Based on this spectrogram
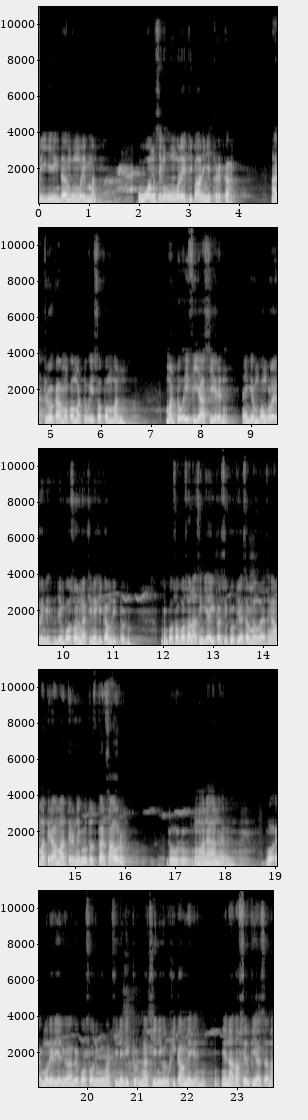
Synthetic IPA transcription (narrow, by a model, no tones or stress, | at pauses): liɦiɪŋdalamumʊɾima̰n | uwɔŋsɪŋumʊɾed̪̥i̤paniŋib̥ərka̰ | ʔaɡ̥ɾokamɔkɔmət̪uʔisɔpəma̰n | mət̪uʔifijasiɾɪn | eŋɡimpɔŋkulailəŋɡd͡ʒəŋpɔsɔnuŋḁd͡ʒ̥inɛɦikamd̪ib̥ʊn̰ | pɔ̰sɔpɔsɔna̰ʔsiŋkiaib̥arsub̥ʊhb̥iasaməlɛ̰ʔsəŋamat̪ɪɾamat̪ɪrnikut̪ɾʊsb̥arsaʊr | t̪ṵɾṵma̰naanə̰ | pɔ̰muleɾiənɡɔaŋɡərpɔsɔnikuŋat͡ʃinelib̥ʊrŋa̰t͡ʃinikuluhikamḛkɛ̰nena̰ʔt̪afsɪrb̥iasa̰na̰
